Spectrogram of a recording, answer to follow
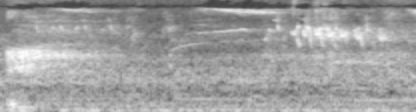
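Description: Quiet outdoor background ambience with a brief, faint bird chirp about one and a half seconds in.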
